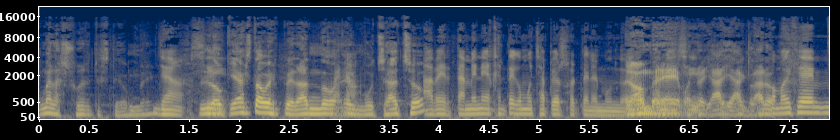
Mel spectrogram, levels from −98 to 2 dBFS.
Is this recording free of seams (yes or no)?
yes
